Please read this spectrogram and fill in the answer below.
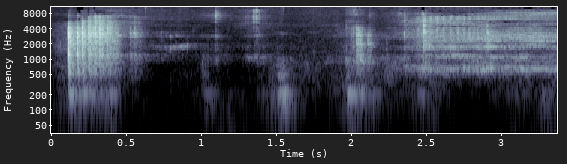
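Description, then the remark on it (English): Dice are rolled across a hard surface for weapon damage, starting with a loud burst of rattling, followed by a few lighter clattering taps as they tumble and settle, with no voices. “Well, roll me some damage things on your weapon.”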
